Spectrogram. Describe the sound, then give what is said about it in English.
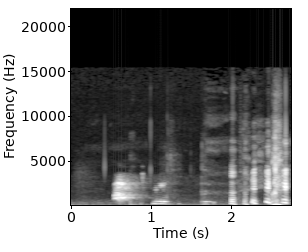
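A dog barks excitedly: a few separate yelps at first, then a quicker burst of sharp barks packed together toward the end, excited by hearing talk about food. “My dog is getting so excited that I'm talking to people, talk about food, and my dog is excited.”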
